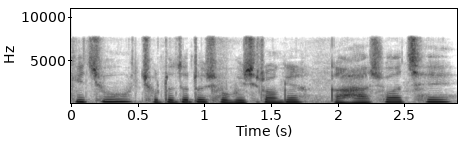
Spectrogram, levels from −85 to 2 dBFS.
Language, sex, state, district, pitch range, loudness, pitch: Bengali, female, West Bengal, Alipurduar, 235-260 Hz, -12 LUFS, 245 Hz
